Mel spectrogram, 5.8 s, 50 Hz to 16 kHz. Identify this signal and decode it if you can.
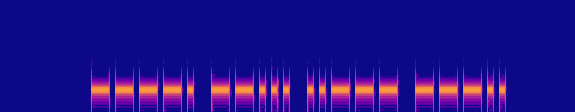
Morse code, heard as a keyed tone, about 20 wpm, 700 Hz. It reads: 9728
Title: Numbers - 4-Digit 20wpm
